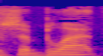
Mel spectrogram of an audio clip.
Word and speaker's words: Ziblatt: Daniel Ziblatt, thanks for joining us.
